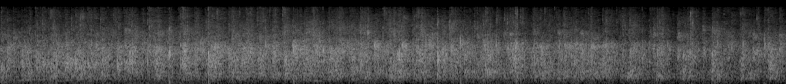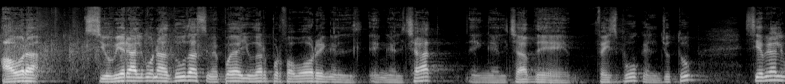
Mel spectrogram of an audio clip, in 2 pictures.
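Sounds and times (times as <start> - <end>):
audience applause: 0.0 - 9.9
speech: 7.9 - 15.7.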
